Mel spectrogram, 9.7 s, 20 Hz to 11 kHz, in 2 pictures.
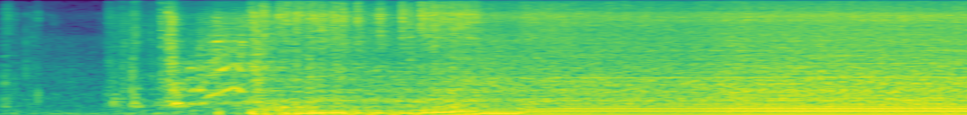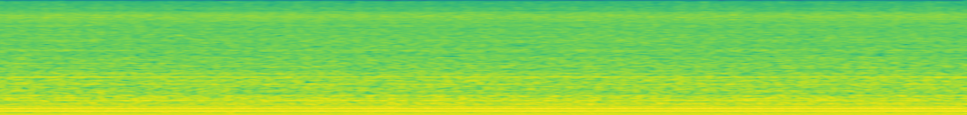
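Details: John Deere D130 mower after ignition coil replacement: cranks briefly, catches, then settles into a steady even twin-cylinder idle around four beats a second; runs clean and smooth.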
